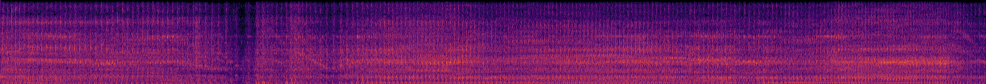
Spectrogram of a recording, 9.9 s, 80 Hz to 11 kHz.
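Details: 2006 Honda TRX400EX Sportrax hybrid build, first ride after completed heat cycles: a single-cylinder thump revs up and settles smoothly with no knocks or rattles through throttle changes. The clutch shifts smoothly; the engine runs good and sounds healthy.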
